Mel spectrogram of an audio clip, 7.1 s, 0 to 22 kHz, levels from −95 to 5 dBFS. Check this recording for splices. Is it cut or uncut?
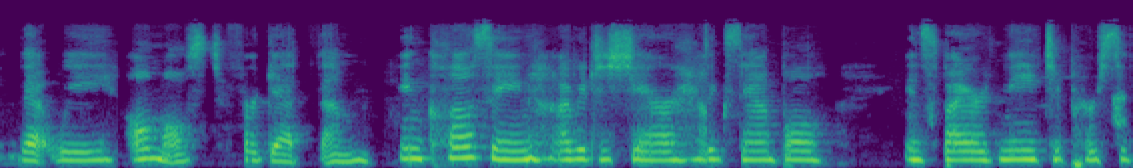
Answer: cut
